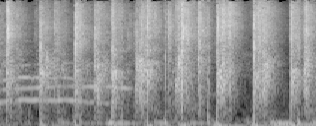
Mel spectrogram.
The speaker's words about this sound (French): Applaudissements!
